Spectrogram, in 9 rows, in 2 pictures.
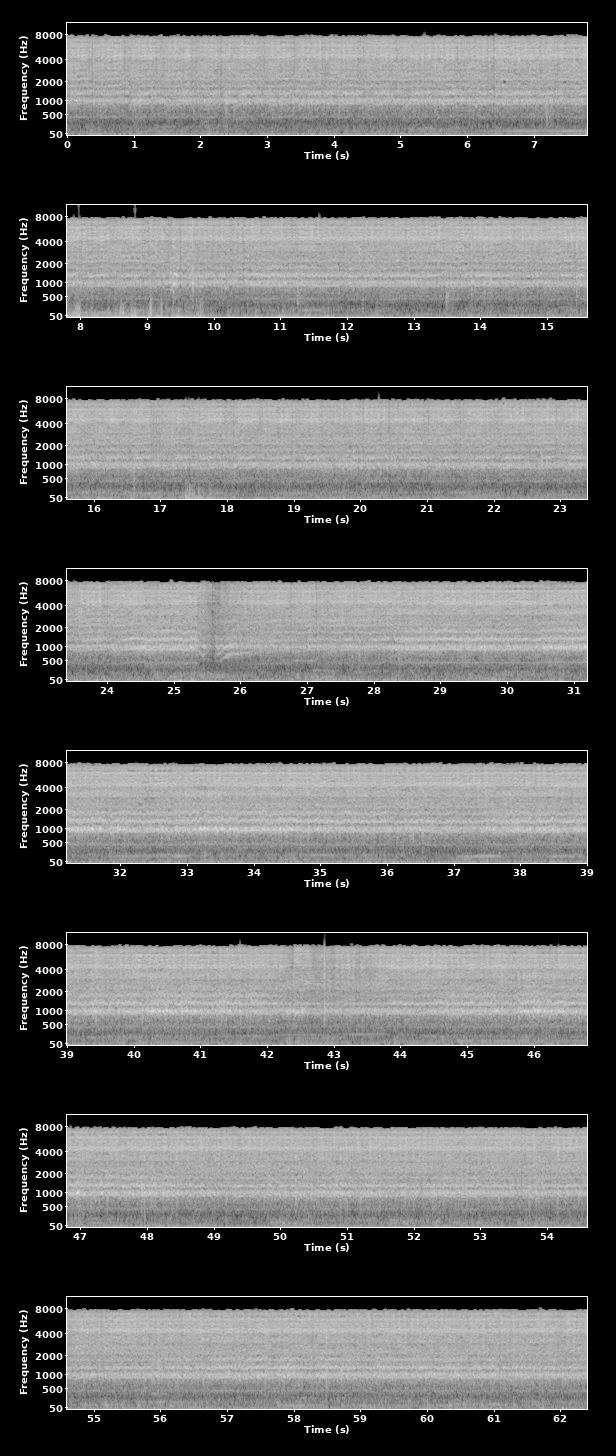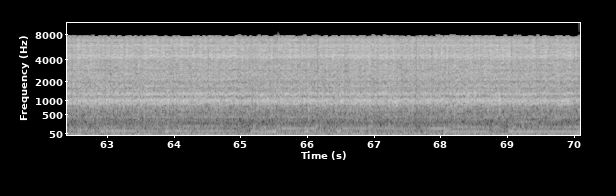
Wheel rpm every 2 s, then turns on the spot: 110, 120, 120, 110, 110, 110, 110, 110, 110, 110, 120, 110, 90, 110, 120, 120, 120, 110, 110, 110, 110, 120, 110, 120, 120, 120, 110, 110, 110, 120, 120, 110, 110, 110, 110.
none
